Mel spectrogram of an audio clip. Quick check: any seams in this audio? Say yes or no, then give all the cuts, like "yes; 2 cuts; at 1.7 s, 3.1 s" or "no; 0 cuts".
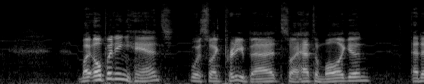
yes; 1 cut; at 1.8 s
